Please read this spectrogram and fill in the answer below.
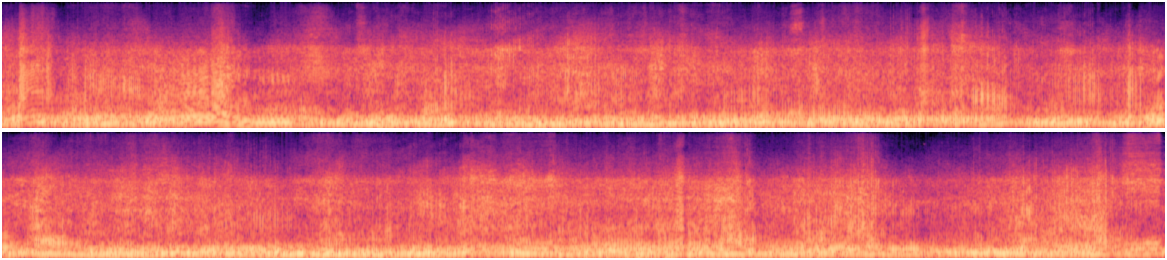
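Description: Several motocross bikes racing one after another on a dirt track, engines revving up and down continuously with overlapping rises and falls in pitch as riders accelerate and shift. Near the end a bike passes close by.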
